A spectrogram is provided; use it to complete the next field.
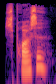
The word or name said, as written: sprosset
